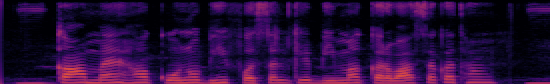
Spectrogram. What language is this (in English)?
Chhattisgarhi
